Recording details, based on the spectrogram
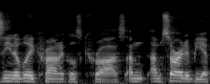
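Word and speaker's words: Xenoblade Chronicles X: X yeah no it's it's definitely the letter X but it's pronounced Xenoblade Chronicles cross oh my God next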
